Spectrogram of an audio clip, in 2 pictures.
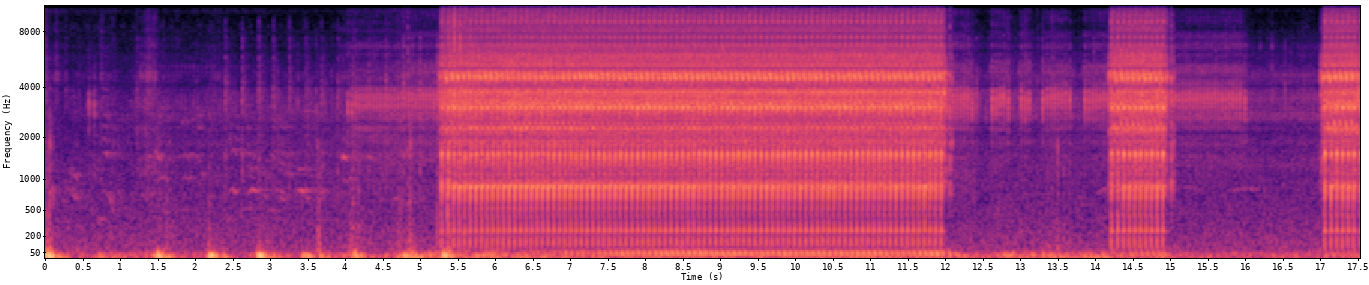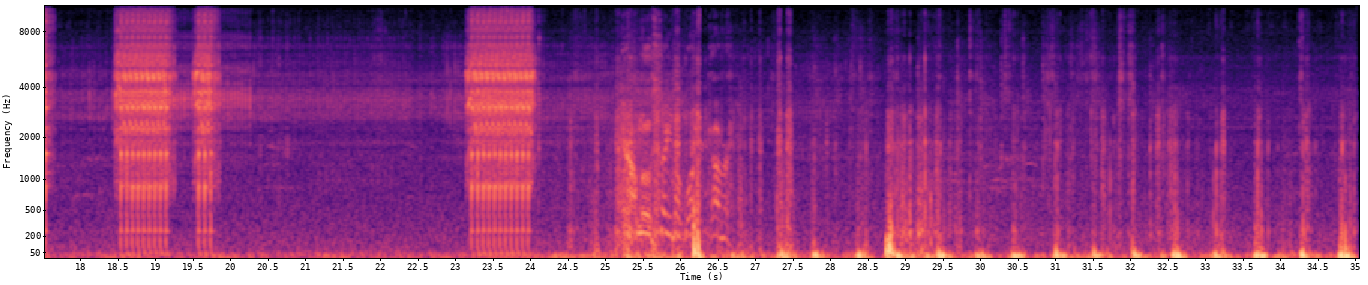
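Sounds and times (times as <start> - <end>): airsoft gun firing full auto: 4.1 - 12.4, 14.0 - 16.0, 17.0 - 17.8, 18.5 - 20.5, 23.2 - 24.2
whirring gearbox: 17.0 - 17.7, 18.5 - 20.3.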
